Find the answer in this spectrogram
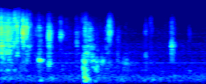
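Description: Trading cards and a clear plastic card holder being handled, giving a few soft, scattered ticks and rustles.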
